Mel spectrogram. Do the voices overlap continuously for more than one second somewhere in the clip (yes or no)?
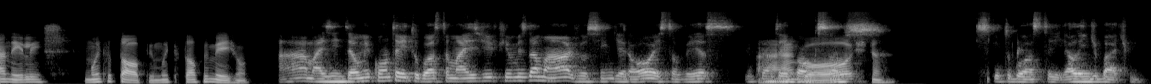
yes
